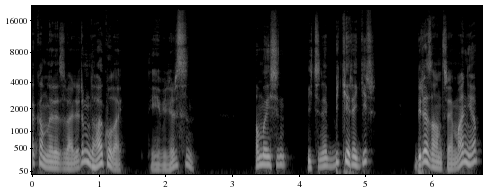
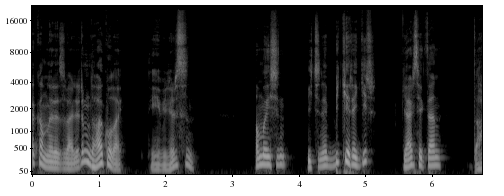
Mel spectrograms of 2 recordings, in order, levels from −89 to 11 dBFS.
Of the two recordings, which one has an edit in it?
second; 1 cut; at 5.4 s

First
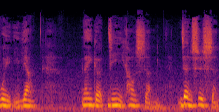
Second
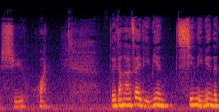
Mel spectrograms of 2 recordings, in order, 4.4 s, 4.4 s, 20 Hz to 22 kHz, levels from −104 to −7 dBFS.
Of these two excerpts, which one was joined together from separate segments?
first; 1 cut; at 2.2 s

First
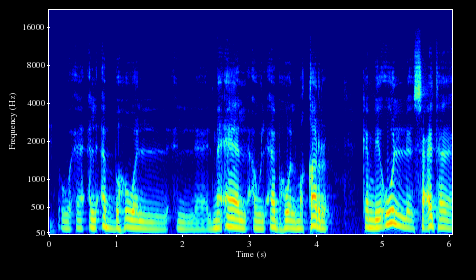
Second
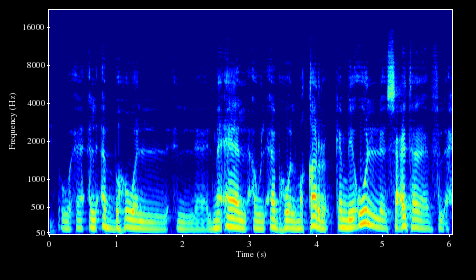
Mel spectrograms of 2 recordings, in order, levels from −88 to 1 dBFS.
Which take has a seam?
second; 1 cut; at 4.2 s

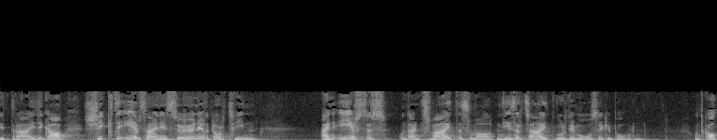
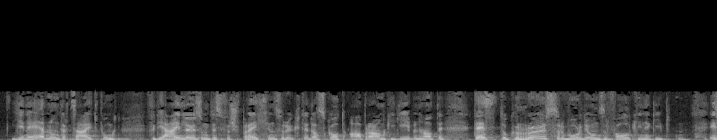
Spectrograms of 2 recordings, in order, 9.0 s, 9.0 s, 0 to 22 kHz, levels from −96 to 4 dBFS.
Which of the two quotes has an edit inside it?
first; 2 cuts; at 2.5 s, 6.2 s

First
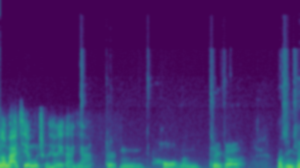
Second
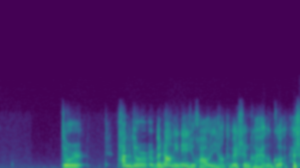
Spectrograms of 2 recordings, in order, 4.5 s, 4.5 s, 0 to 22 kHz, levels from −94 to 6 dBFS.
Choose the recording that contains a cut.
first; 1 cut; at 1.7 s

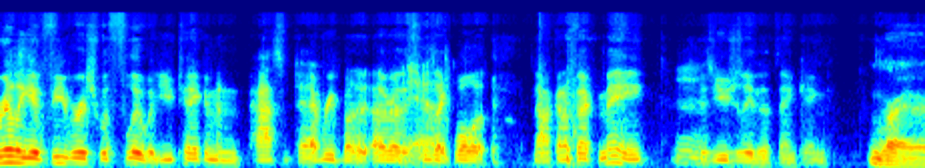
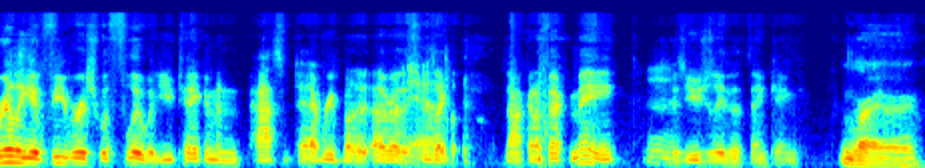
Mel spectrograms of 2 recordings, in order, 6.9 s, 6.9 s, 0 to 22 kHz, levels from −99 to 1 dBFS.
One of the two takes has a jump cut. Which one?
second; 1 cut; at 3.4 s

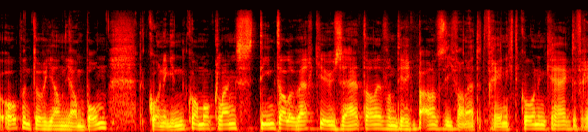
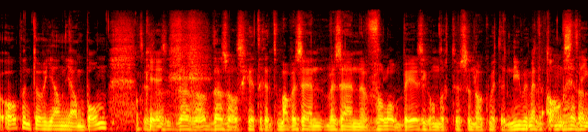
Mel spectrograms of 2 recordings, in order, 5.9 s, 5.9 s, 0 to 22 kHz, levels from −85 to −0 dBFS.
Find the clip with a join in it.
second; 1 cut; at 1.4 s

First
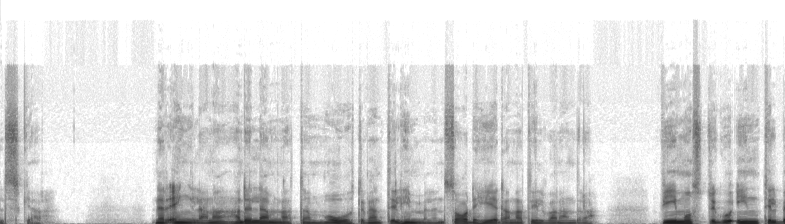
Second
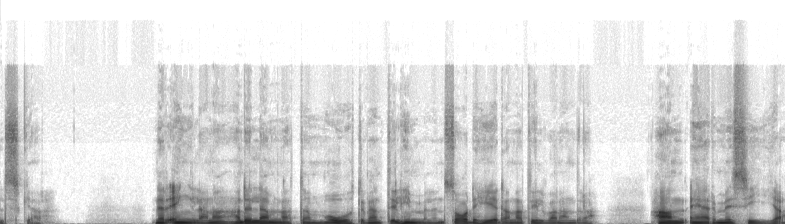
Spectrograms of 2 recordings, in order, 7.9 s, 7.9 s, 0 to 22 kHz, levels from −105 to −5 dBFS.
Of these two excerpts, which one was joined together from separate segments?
second; 1 cut; at 6.4 s

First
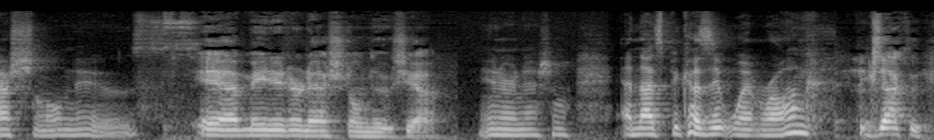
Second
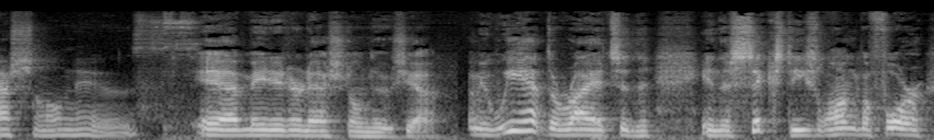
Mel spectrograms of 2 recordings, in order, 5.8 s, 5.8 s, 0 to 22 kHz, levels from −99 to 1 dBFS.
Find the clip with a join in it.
second; 1 cut; at 2.9 s

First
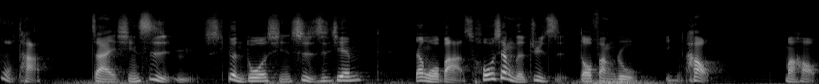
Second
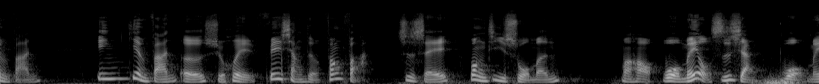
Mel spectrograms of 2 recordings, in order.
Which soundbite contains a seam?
second; 2 cuts; at 3.9 s, 6.1 s

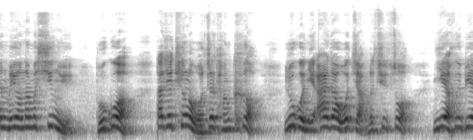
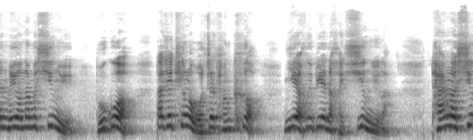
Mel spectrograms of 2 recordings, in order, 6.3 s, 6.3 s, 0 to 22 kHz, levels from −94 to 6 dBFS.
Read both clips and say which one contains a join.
second; 1 cut; at 3.7 s

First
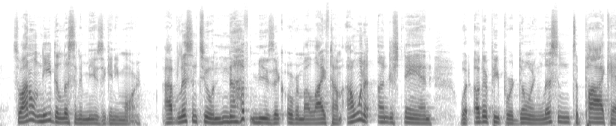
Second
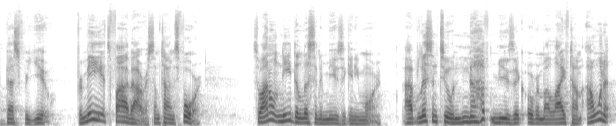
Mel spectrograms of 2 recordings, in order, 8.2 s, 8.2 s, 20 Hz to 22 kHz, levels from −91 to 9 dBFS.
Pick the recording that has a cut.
second; 1 cut; at 3.3 s

